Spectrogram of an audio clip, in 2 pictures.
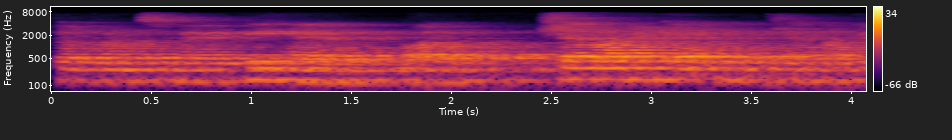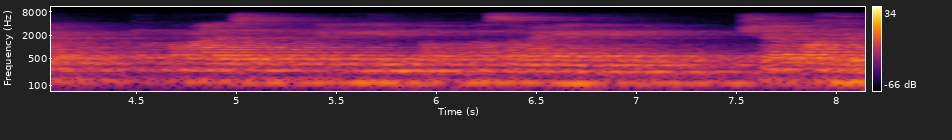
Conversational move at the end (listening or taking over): listening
